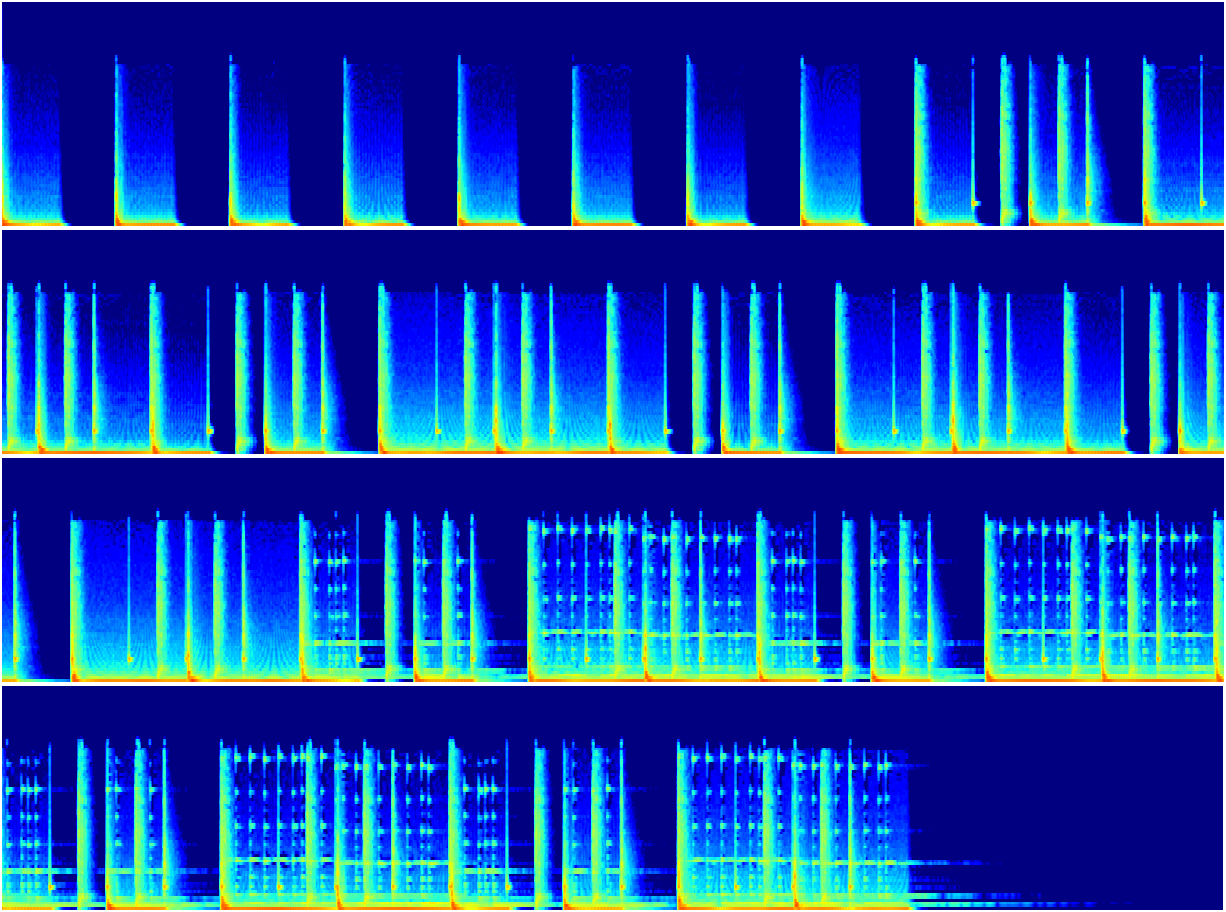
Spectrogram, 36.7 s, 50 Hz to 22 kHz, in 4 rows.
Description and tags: ReDDy Beats — Composition #1
Music, percussion, sound
Music, sound, percussion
